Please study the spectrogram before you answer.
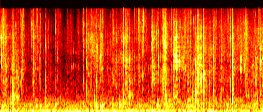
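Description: A utility blade carves chunks off a solid, dry, hard bar of red embossed soap with a white interior, held in a gloved hand. Quiet, bright crinkling crunches and crisp scraping snaps come in a rapid, uneven stream, each one short and dry with almost no ring.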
